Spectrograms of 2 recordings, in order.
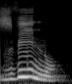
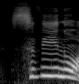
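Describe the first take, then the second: First: The first consonant is a z sound. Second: The first consonant is an s sound. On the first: The speaker calls it right. "스비노 이렇게 되고" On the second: The speaker calls it wrong. "비타가 뒤에 오면 스비노 아니고"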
